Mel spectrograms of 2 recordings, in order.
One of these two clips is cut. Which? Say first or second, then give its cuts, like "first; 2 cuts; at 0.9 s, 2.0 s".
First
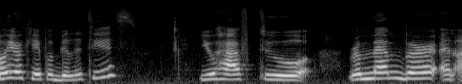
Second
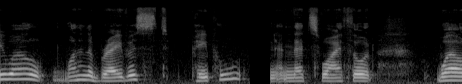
second; 1 cut; at 2.7 s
